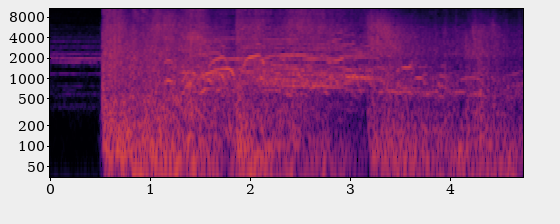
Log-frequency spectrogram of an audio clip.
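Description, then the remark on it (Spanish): A sudden loud boom erupts after a brief quiet moment, followed by a sustained rumbling roar with crackling and whistling tones, like fireworks bursting. “Esos son fuegos artificiales.”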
